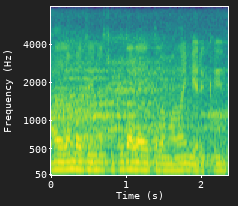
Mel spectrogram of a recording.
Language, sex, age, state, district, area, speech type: Tamil, male, 18-30, Tamil Nadu, Tiruvarur, rural, spontaneous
